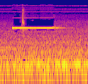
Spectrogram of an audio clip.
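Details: CNC spindle water chiller being switched on with its on/off switch; it starts pumping and shows the temperature. A single high, clean half-second beep over a quiet low hum; normal power-on.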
